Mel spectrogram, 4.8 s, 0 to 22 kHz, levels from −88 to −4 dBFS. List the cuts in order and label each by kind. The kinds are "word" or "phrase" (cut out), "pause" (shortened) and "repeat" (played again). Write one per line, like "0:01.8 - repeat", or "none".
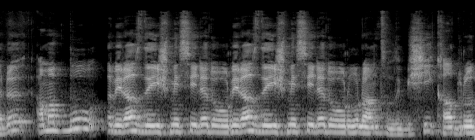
0:01.1 - word
0:02.3 - repeat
